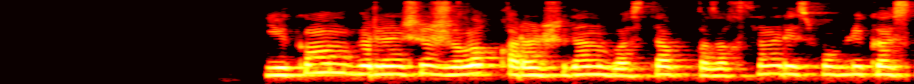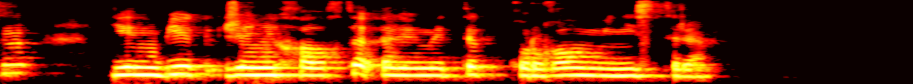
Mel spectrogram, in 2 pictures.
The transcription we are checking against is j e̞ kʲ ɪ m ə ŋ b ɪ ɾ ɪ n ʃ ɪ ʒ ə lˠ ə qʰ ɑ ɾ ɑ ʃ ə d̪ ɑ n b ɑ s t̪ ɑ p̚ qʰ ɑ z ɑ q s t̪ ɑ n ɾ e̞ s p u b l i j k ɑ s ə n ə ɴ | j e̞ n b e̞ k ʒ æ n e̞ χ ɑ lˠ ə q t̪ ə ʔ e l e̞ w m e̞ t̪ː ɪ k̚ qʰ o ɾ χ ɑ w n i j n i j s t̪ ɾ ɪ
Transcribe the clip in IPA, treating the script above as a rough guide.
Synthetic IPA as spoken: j e̞ kʲ ɪ m ə ɴ b ɪ ɾ ɪ n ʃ ɪ ʒ ə lˠ ə qʰ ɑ ɾ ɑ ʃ ə d̪ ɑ n b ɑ s t̪ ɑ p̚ qʰ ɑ z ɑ q s t̪ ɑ n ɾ e̞ s p u b l i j k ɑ s ə n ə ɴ | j e̞ n b e̞ k ʒ æ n e̞ χ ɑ lˠ ə q t̪ ə ʔ æ l e̞ w m e̞ t̪ː ɪ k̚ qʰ o ɾ ʁ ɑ w m i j n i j s t̪ ɾ ɪ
